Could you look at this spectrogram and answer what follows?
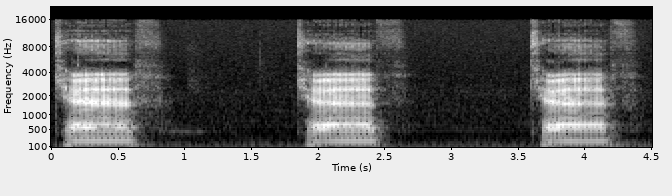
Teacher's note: Talaffuzi Uyghur tilidagi ki harfi bilan o'xshash. Talaffuzi tilning eng ichki qismining usti bilan ustunki qattiq tanglay orasidan chiqadi. Ya'ni qof harfining maxrijidan biroz yuzaki bo'ladi.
